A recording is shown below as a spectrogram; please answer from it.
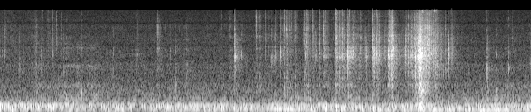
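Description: A metal knife shaves and scrapes the face of a new, embossed, hard, dry white soap bar held in the hand, cutting off crumbly flakes. Soft, dry crinkly scraping strokes build into brighter, sharper crackles near the end over a low steady hum.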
